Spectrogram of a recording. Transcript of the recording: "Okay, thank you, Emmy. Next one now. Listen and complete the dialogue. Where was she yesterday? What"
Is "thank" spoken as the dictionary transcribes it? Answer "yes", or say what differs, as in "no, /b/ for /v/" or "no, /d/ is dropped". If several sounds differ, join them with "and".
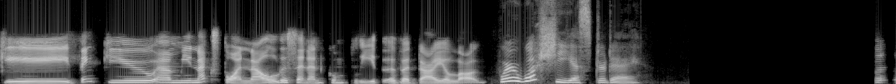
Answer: yes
